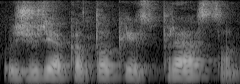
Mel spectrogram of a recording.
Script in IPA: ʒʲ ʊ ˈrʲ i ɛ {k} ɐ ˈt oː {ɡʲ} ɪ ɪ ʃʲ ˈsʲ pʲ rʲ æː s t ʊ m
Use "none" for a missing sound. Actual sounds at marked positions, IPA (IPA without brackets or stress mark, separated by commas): k, kʲ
